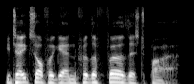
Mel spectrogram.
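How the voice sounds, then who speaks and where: Man calmly reading stage directions. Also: medium pitch, a little fast, dry recording, studio quality. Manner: steady, matter-of-fact reading of action. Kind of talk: script narration in a table read. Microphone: video call.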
